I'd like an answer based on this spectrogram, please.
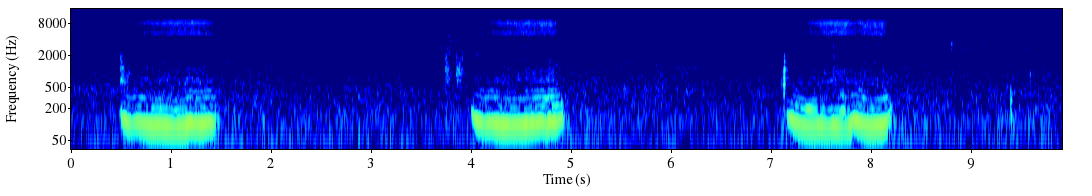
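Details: Sleeping female Beagle snoring indoors: three slow, rasping breaths, each about a second long, low and rumbling with a hissy edge, spaced roughly three seconds apart in a quiet room.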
